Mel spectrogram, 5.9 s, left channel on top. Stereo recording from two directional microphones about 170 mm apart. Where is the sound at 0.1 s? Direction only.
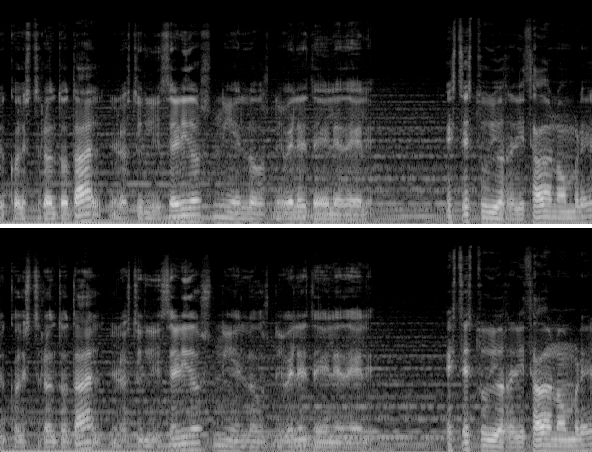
25° left (ahead or behind).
